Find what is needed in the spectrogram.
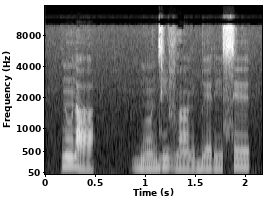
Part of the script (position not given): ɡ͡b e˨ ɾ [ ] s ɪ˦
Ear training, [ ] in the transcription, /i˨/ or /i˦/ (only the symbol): i˨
